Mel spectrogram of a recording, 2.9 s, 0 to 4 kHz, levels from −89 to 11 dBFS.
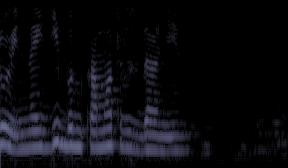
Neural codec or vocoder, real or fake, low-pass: none; real; 3.6 kHz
